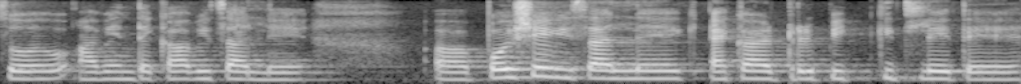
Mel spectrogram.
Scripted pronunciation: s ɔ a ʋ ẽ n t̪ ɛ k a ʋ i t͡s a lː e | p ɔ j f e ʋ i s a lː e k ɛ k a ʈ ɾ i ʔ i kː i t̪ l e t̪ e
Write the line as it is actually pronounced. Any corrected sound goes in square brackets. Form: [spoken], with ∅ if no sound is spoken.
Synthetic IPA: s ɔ a ʋ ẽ n t̪ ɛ k a ʋ i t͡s a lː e | p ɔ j [ɕ] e ʋ i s a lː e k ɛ k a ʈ ɾ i [p] i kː i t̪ l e t̪ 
